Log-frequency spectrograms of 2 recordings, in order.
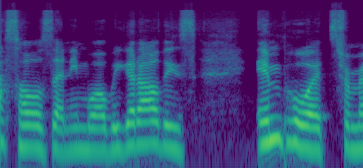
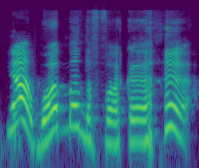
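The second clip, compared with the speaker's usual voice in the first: jovial Boston bluster; 5 semitones higher, 6 dB louder than usual. Retold or imitated. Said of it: "We'd be like".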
